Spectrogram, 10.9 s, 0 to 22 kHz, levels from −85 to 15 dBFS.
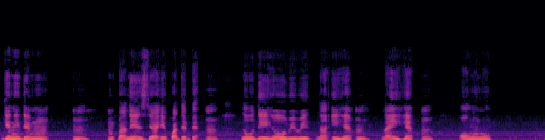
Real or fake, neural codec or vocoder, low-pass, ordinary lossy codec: real; none; 14.4 kHz; MP3, 64 kbps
